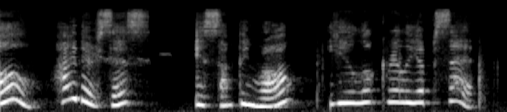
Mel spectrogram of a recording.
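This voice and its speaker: Putting on a squeaky character voice with an extremely high pitch, a woman speaks at a moderate pace with lively intonation and very even loudness. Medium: fan dub.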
